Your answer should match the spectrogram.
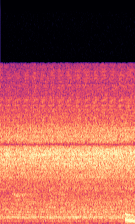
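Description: Steady background noise: an even hiss with a faint hum beneath it, unchanging and with no distinct events; a brief start of a voice at the very end.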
